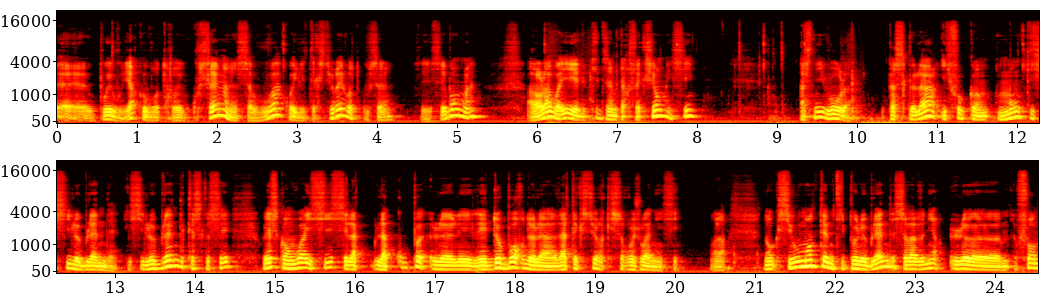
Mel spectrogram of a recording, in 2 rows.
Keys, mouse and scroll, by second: 0.2-0.7 scroll up 1, 2.9-3.3 scroll down 1, 8.1-8.9 scroll up 3, 9.0 shift+middle click, 11.1-12.4 middle drag.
